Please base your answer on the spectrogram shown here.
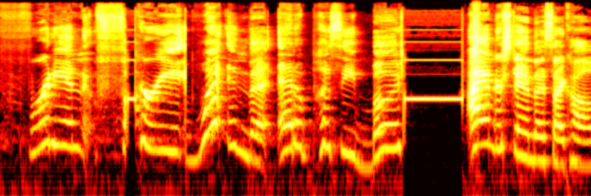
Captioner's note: beep; beep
